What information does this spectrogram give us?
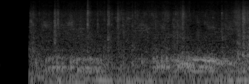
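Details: A Pomeranian Pouter pigeon ("Tiger") coos in low, throaty, rolling tones that swell and fade over a few seconds, with faint clicks and rustles in the background.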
